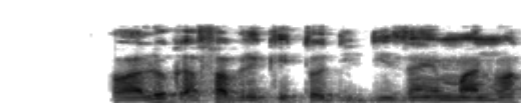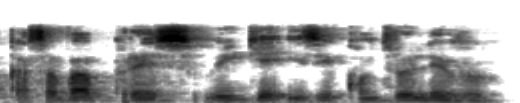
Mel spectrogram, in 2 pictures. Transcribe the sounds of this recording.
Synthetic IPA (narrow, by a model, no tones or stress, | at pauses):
oalukafabɾikitɔdidizãĩnmãnuakasavapɾɛswiɡɛʔisikɔ̃ntɾolevul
